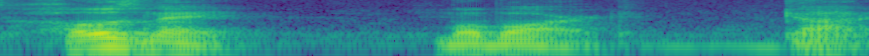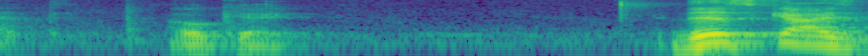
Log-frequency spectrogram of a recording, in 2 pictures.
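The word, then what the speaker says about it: Hosni Mubarak: an email says Paul his name's not Jose Mubarak it's hos Mubarak got it okay this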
